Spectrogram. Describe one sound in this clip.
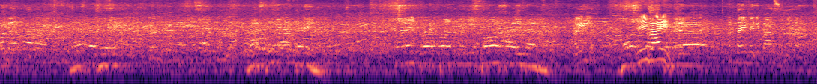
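A crowd of men talks in the background of a large echoing hall.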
